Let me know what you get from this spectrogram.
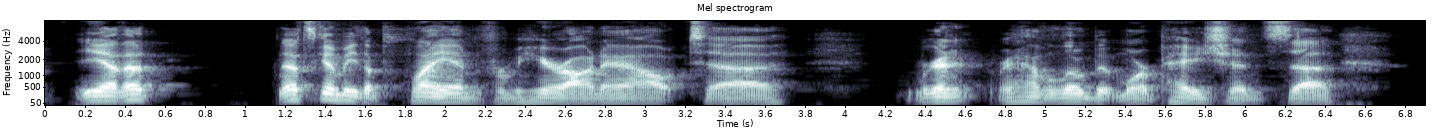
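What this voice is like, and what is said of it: Sick-sounding voice. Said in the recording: “if you can probably hear it in my voice, I got really sick last week”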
